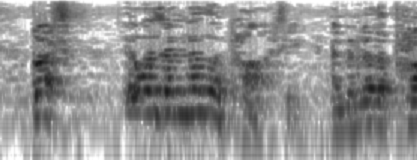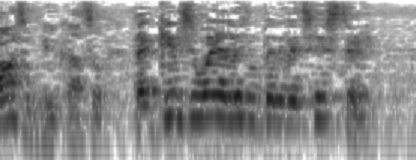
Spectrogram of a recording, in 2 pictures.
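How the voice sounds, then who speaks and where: Over noticeable background noise, a man speaks very fast at a high pitch with ordinary pitch variation. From northern England, Sunderland. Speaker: tour guide. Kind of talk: guided tour commentary. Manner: animated.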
